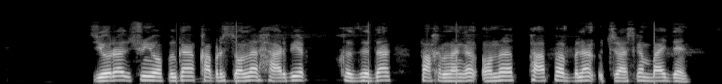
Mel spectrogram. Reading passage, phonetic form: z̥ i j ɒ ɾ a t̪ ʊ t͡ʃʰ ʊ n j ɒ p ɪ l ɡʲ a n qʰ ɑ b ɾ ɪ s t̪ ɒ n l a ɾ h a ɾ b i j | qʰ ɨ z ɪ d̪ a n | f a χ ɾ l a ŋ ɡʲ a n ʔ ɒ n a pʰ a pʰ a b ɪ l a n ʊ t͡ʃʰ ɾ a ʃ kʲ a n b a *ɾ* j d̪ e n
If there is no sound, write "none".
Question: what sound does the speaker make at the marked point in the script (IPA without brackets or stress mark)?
none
